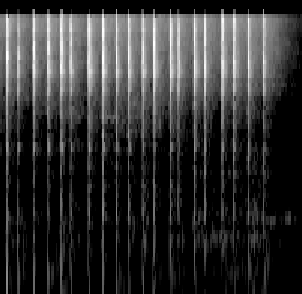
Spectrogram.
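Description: A small hollow stainless steel sink strainer is held up while its rim and mesh are tapped with fingertips and nails. Twenty quick, bright metallic ticks land at an uneven pace, each dying away almost instantly over a faint low hum.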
